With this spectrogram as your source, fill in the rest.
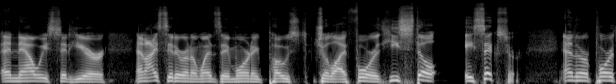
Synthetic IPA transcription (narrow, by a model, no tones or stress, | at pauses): ɨ̃nːaʊwisɪt̚hiɹ | ʔɨ̃naɪsɪɾə˞ɨ̃nəwɛ̃nzdeɪmɔɹnɪ̃ŋpʰoʊstd̥ʒ̥əlaɪfɔɹθhiz̥stɪlˠ | ɨsɪksə̰˞ | ʔɨ̃nðəɹəpʰɔɹt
